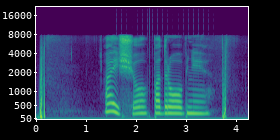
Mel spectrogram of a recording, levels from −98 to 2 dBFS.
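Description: A nearby Wi-Fi radio couples into the audio circuit from 1.58 s to 3.58 s, and the circuit rectifies its beacon transmissions, which repeat every 102.4 ms. This Wi-Fi interference is heard as a steady ticking just under ten times a second running beneath the speech for those two seconds. The ticks are faint, sitting far below the level of the speech, but their regular, mechanical rhythm makes them stand apart from it.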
